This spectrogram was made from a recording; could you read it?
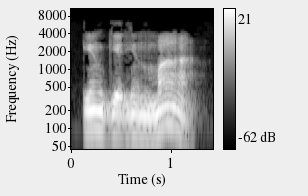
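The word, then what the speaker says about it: Inkerinmaa: Название Ингерманландия по финскому произношению Ингеринмаа в переводе означает «земля Ингигерды» и ведет свое происхождение, по всей вероятности, именно от имени супруга Ярослава.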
